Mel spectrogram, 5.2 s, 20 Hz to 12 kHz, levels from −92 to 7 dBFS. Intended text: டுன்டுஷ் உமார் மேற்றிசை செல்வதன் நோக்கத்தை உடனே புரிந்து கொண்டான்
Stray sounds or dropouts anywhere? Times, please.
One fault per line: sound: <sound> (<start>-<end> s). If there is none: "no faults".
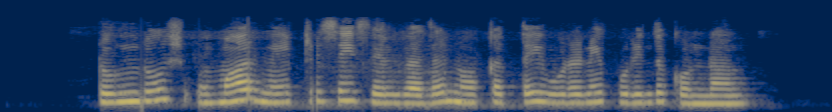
sound: dropout (2.0-2.0 s)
